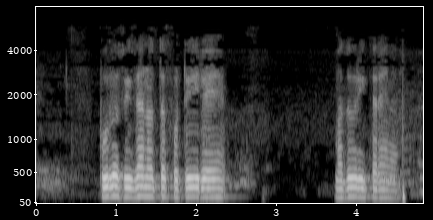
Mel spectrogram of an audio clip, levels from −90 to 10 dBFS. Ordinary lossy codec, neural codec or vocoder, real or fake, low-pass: MP3, 24 kbps; none; real; 7.2 kHz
